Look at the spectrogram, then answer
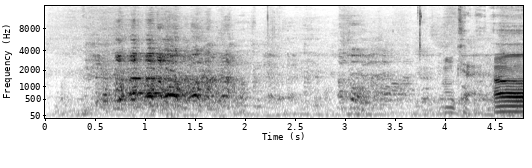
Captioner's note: laughter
